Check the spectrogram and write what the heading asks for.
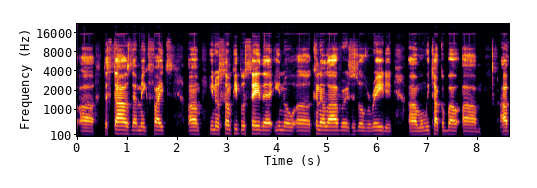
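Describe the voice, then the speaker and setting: A man's voice: mid-range voice, no echo. Man hosting a casual boxing-style reaction chat, dry sound. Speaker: host asking questions. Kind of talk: casual sports reaction talk show.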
